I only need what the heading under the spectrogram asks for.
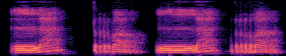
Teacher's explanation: Dan huruf lam ini makhrajnya harus sesuai juga, yaitu ujung lidah bertemu dengan langit-langit bagian depan, berdekatan atau hampir sama dengan makhrajnya huruf ra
